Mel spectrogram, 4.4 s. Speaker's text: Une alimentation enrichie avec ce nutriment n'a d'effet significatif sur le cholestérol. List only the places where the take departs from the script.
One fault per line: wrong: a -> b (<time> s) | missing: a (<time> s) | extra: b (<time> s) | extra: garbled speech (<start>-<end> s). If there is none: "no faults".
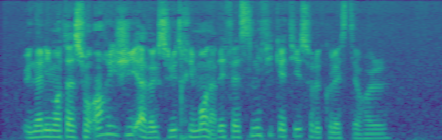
no faults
